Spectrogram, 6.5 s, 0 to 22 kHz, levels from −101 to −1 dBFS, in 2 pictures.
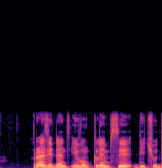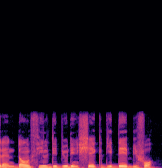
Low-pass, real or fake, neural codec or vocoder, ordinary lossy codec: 7.2 kHz; real; none; none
